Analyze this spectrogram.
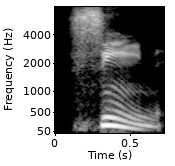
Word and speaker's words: Cine: and yes it's pronounced scene it's spelled c i NE but it's pronounced scene I know that people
